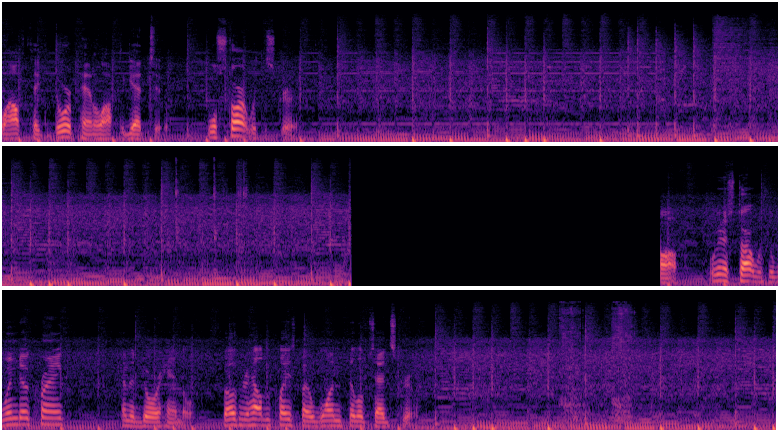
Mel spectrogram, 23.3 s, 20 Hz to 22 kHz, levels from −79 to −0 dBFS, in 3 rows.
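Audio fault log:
11.25 to 14.35 s, audio dropout to a faint residue: the sound cuts out abruptly for about 3.1 s, leaving only hiss roughly 40 dB down, then returns. Likely the wanted signal was lost while the downstream path stayed live, passing its noise floor.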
